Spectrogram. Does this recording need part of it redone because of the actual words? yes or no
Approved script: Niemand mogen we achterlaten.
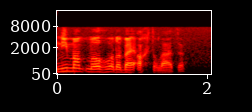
yes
